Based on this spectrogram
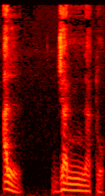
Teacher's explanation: Notice the lam is being pronounced.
